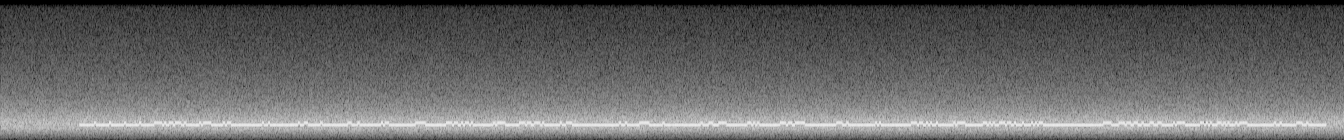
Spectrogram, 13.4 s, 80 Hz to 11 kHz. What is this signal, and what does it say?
RTTY (50 baud, 170 Hz shift), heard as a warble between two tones, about 1370 Hz centre, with radio static and a narrow filter. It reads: EB2CBT DE HA5UOR TNX FER QSO PIERRE,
